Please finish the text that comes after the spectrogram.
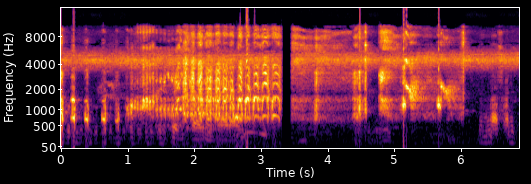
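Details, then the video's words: Male lyrebird, a rare bird of Australian gardens and forests, mimicking sounds: sharp clicks like a camera shutter, a fast chattering trill like a motor drive, scattered squeaky notes over a steady high whine; complex song to draw females to admire his plumes. "Lyrebird Mimic sounds"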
